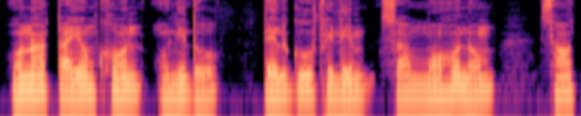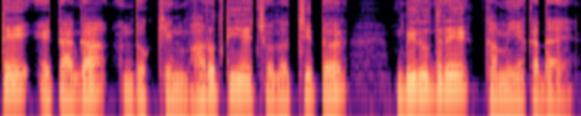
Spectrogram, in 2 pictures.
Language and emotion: Santali, neutral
